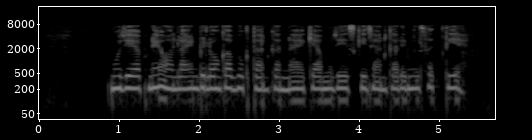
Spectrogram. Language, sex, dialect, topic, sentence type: Hindi, female, Garhwali, banking, question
